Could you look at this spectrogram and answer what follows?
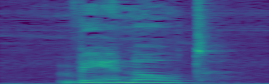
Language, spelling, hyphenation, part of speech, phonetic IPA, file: Czech, vyhnout, vy‧hnout, verb, [ˈvɪɦnou̯t], Cs-vyhnout.ogg
- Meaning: to avoid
